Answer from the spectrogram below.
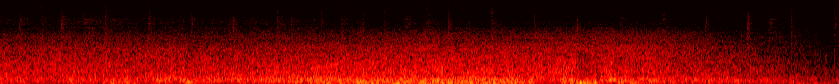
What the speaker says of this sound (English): massive waves slammed Italy's coastline, seawater surging inland, while fierce winds made the scene extremely dangerous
